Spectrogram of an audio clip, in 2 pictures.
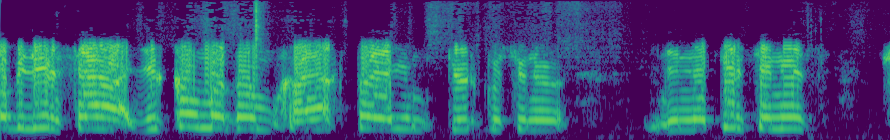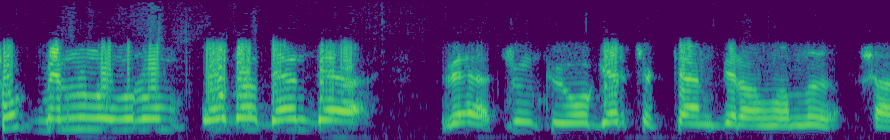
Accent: Shivko, Shumen Province, Bulgaria; Ben Şivko'dan, yani Şumen Şivko köyüne bağlı

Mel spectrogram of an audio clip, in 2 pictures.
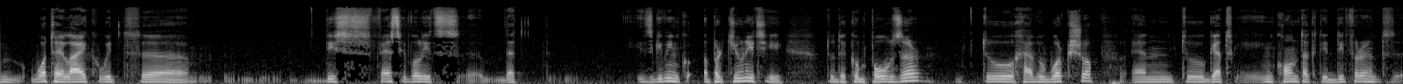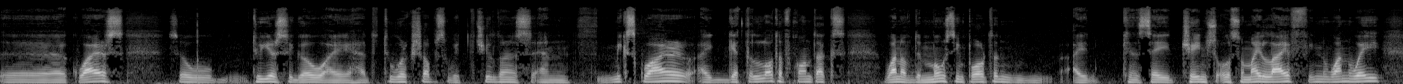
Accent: Slovenia; I come from Slovenia, a beautiful country with a great choral tradition.

